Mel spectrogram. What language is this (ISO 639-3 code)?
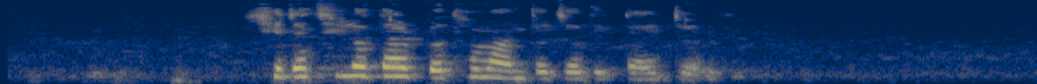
ben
